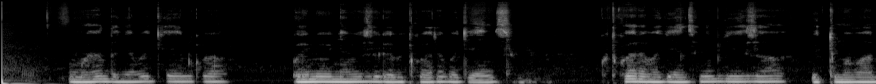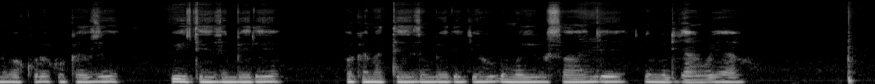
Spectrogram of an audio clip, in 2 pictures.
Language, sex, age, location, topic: Kinyarwanda, male, 25-35, Nyagatare, finance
